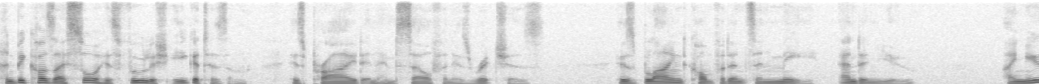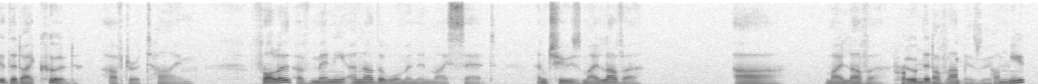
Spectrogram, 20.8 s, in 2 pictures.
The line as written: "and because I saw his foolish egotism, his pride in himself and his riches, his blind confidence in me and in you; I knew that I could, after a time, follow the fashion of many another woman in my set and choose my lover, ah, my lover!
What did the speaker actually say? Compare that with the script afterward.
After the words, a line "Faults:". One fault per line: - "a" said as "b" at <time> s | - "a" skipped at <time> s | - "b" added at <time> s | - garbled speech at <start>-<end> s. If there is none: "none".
"and because I saw his foolish egotism, his pride in himself and his riches, his blind confidence in me and in you; I knew that I could, after a time, follow of many another woman in my set and choose my lover, ah, my lover! [garbled]
Faults:
- "the fashion" skipped at 13.3 s
- garbled speech at 19.3-20.6 s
